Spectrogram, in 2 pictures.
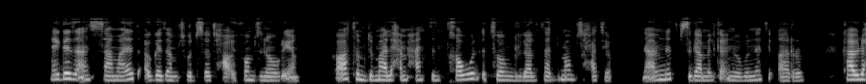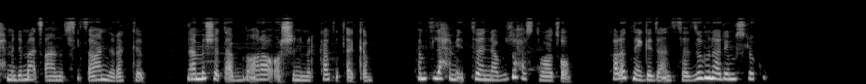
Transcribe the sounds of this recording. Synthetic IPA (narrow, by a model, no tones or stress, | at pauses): najɡɐzaʔɨnsɨ̥samalɐt̪aβɡɐzamɨswɔd̪ːɨsɐwt̪ħa̰χʼḭfo̞mzɨnɐwɾuʔijːo̞̰m | kʰaβʔat̪ʰomd̪ɨmːalaħmħant̪ʰɨnt̪ʰɨ̥xɐwːʊnʔɨt̪ʰiomɡɨlɡalot̪ʰat̪̚d̪ɨmːabɨzuħat̪ɨjom | nɨʔa̰βnːɐt̪̚bɨ̥sɨɡamɐlkʰɨ̰ʕnɨmɨɡunnːɐt̪jɪχʼɐrːɨβ | kʰaβlaħmɨd̪ɨmːat͡sʼanut͡sʼit͡sʼawanːɨɾɐkːɨβ | naβmɐʃɛt̪ʼa̰bɨmɨχʼɾawʔʼo̰ɾʃɨnːɨmɨɾkʰaβt̪ʰɨt̪ʼɐkʼːɨm | kʰɐmt̪ʰɨlaħmiʔɨt̪ʰːɨβɐnːabɨzuħazɨt̪ʰɐwat͡sʼo | kʰalʔo̞t̪najɡɐzaʔɨnsɨsazɨβunad̪jɛmɨslɐkːum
